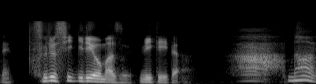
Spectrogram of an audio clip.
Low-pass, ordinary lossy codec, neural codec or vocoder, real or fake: none; none; codec, 16 kHz, about 1 kbps, DyCAST, with the encoder's durations; fake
